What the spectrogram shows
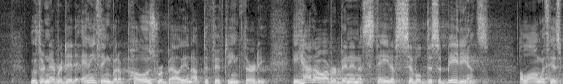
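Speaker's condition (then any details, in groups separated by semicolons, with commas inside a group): No condition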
